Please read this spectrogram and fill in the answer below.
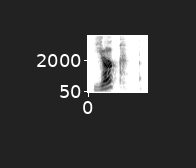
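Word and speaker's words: Jörg: So the guy who runs it, and I checked pronunciation, his name is Yerk, which rhymes with Kirk, he pointed out, Hillebrandt. But it's J-O-R-G, and I'll put a link to his account.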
